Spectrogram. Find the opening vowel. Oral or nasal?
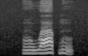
nasal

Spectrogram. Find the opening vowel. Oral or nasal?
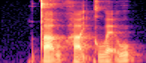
oral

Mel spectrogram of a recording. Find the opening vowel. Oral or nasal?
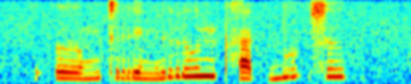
oral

